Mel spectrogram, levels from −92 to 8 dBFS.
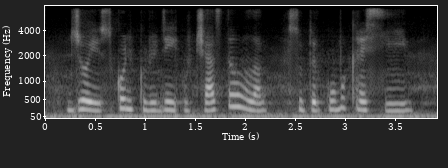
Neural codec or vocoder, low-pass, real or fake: codec, 24 kHz, 1.2 kbps, DualCodec; 7.2 kHz; fake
